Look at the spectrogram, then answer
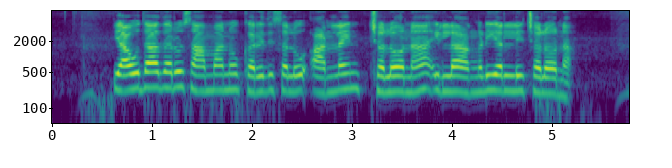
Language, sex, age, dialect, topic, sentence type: Kannada, female, 25-30, Central, agriculture, question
